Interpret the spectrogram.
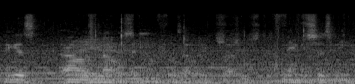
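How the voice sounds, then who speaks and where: Young male streamer, low-pitched, laid-back rambling chat, recorded from across the room with loud game music behind. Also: brisk. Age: young adult. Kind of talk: casual chat while gaming. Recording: distant mic under loud game music.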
